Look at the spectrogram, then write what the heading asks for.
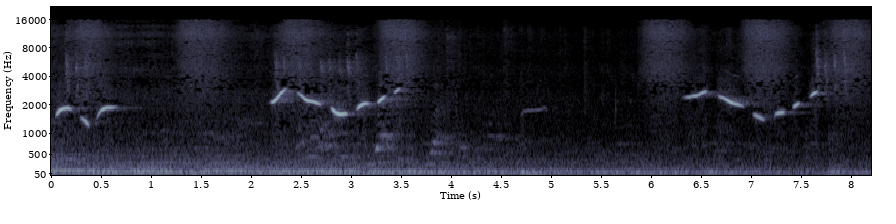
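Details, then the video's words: {'text': 'Kalimantan white-rumped shama, a very long-tailed bird in heavy song with imitations, giving bursts of clear, looping whistled phrases separated by pauses, against a low hum and a rhythmic high hiss.'} "Murai batu K.L ekor terpanjang gacor mutah isian"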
